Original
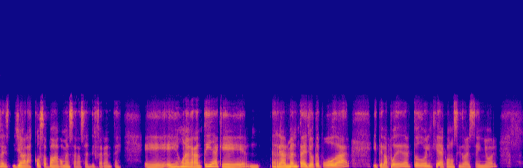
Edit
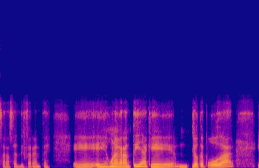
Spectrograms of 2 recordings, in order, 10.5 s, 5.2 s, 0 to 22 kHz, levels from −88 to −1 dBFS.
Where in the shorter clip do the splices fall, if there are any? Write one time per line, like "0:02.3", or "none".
0:03.9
